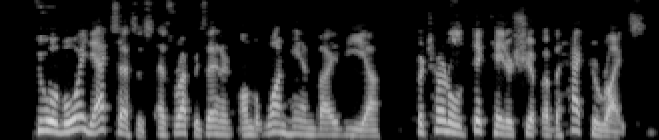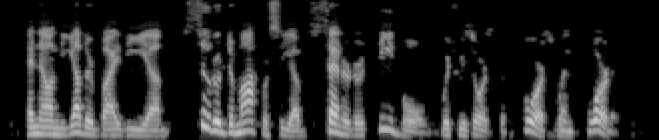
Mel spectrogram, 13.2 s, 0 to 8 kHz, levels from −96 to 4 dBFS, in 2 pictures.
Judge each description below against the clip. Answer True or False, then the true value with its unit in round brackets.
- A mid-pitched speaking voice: True (145 Hz)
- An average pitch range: False (7.0 semitones)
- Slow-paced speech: False (160 wpm)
